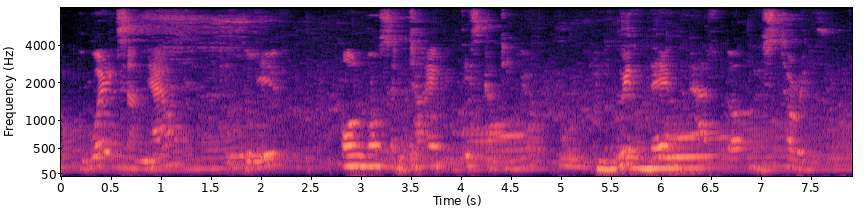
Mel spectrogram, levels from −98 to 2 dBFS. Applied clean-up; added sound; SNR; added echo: classical method WPE with log-MMSE.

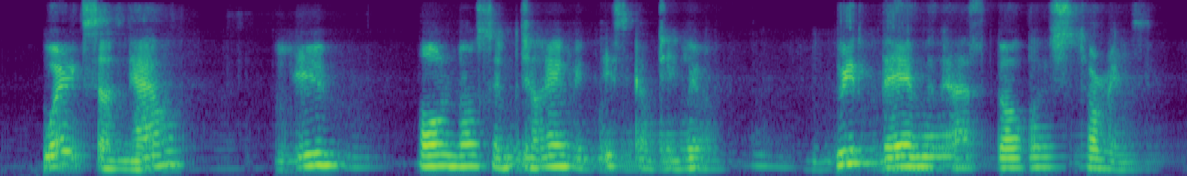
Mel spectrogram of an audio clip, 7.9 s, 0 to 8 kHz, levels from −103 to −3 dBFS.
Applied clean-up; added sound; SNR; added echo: neural mask model DeepFilterNet 3.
